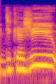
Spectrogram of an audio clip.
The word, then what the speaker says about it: Dikajee: Yeah, I heard Dikajee and even Dikayee.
